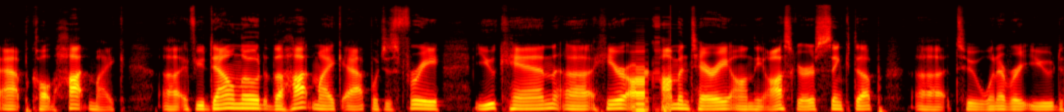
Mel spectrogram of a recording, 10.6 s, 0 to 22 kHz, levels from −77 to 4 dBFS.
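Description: From 6.33 to 6.71 s, between "you can uh hear" and "on the", robotic sound from repeated short buffers: a rigid 100 Hz metallic buzz, likely from looping 10 ms of audio, unlike dropouts' silent gaps.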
